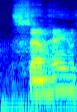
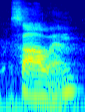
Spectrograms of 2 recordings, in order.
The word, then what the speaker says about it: Samhain: Um, they also do mention Sam hanging here. Sawin. It's pronounced absolutely not how it looks.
